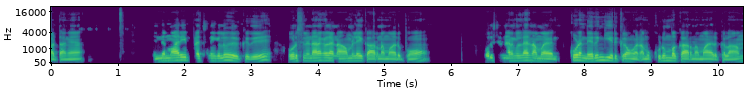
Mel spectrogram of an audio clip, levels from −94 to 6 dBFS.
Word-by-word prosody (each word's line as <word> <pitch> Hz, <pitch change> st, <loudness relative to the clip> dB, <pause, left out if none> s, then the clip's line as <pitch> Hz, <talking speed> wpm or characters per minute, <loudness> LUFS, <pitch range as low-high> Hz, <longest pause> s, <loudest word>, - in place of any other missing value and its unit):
மாட்டாங்க. 105 Hz, +1 st, -1 dB, 1.3 s
இந்தமாரி 145 Hz, +4 st, +3 dB
பிரச்சனைகளும் 140 Hz, +3 st, -1 dB
இருக்குது. 120 Hz, -2 st, -1 dB, 0.5 s
ஒரு 125 Hz, +3 st, +3 dB
சில 140 Hz, -, -7 dB
நேரங்கள்ல 150 Hz, +1 st, +4 dB
நாமளே 135 Hz, +2 st, +1 dB
காரணமா 115 Hz, 0 st, +1 dB
இருப்போம். 110 Hz, +2 st, -2 dB, 1.0 s
ஒரு 150 Hz, -, +1 dB
சில 145 Hz, -, -18 dB
நேரங்கள்ல 145 Hz, +3 st, +1 dB
நம்ம 130 Hz, -1 st, +1 dB, 0.4 s
கூட 165 Hz, 0 st, +6 dB
நெருங்கி 155 Hz, +5 st, +1 dB
இருக்கிறவங்க, 125 Hz, -3 st, 0 dB
நம்ம 115 Hz, 0 st, -2 dB
குடும்ப 145 Hz, +1 st, +1 dB
காரணமா 110 Hz, 0 st, +1 dB
இருக்கலாம். 105 Hz, +5 st, -2 dB
135 Hz, 120 wpm, -23 LUFS, 115-145 Hz, 1.3 s, கூட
